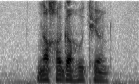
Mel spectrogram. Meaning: 1. presidency 2. presidium
- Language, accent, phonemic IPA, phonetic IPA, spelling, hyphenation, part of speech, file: Armenian, Eastern Armenian, /nɑχɑɡɑhuˈtʰjun/, [nɑχɑɡɑhut͡sʰjún], նախագահություն, նա‧խա‧գա‧հու‧թյուն, noun, Hy-նախագահություն.ogg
